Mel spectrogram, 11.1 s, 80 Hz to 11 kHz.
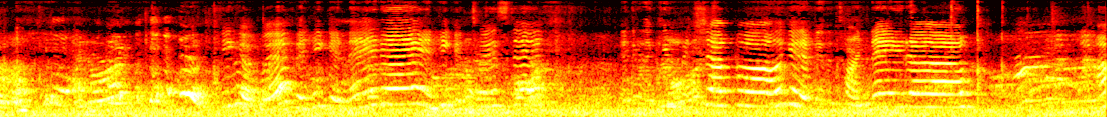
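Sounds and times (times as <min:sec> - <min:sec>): large room noise: 0:00.0 - 0:11.0.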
